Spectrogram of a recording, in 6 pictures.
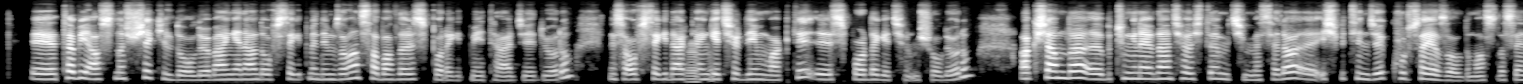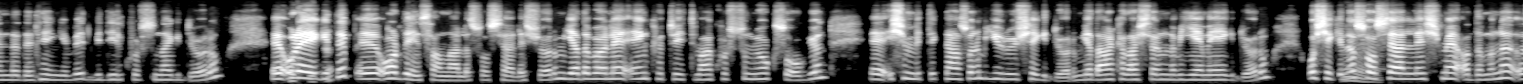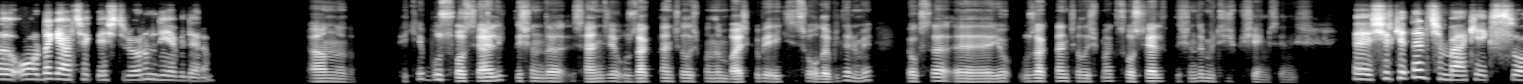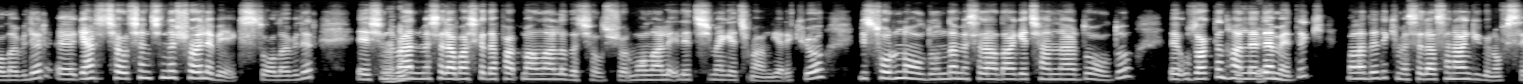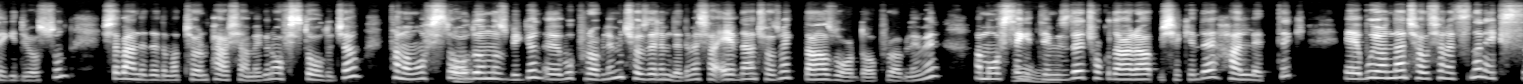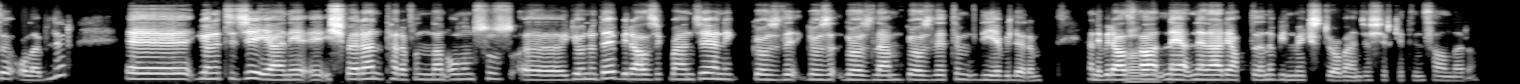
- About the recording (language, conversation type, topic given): Turkish, podcast, Uzaktan çalışma kültürü işleri nasıl değiştiriyor?
- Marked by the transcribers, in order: other background noise; tapping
